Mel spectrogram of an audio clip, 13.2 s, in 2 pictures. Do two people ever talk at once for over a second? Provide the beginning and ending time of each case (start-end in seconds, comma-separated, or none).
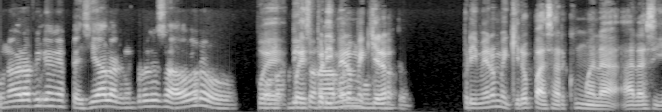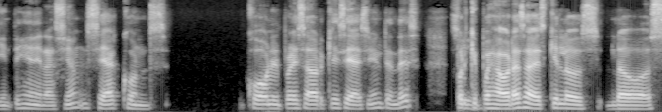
2.5-4.0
